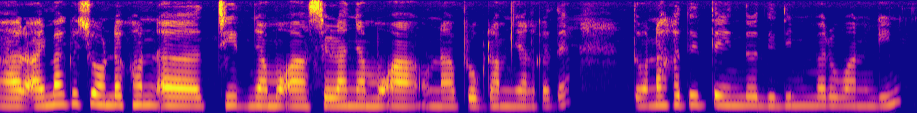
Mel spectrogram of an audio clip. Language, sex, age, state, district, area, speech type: Santali, female, 18-30, West Bengal, Purba Bardhaman, rural, spontaneous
